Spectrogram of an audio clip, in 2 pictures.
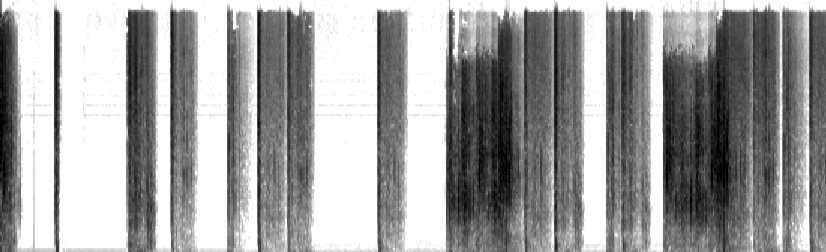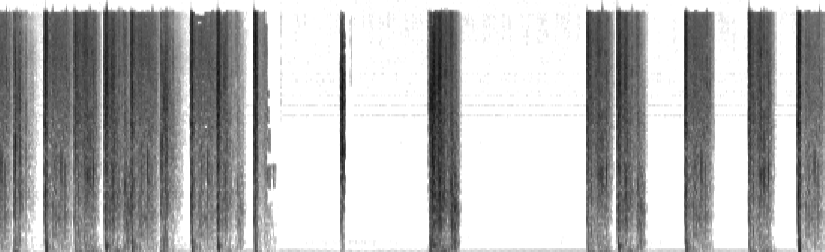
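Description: Dirt blocks are placed in a video game with short crunching thuds.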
